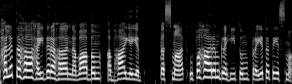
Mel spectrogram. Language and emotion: Sanskrit, neutral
